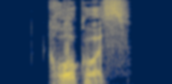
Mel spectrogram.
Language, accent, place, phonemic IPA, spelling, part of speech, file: German, Germany, Berlin, /ˈkʁoːkʊs/, Krokus, noun, De-Krokus.ogg
- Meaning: crocus, Crocus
